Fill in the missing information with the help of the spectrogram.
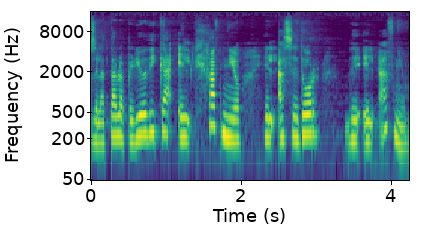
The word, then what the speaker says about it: Hafnio: Creo que sí se pronuncia Jafnio, que no debería, pero pues se, quedó la, pronunciación como si fuera inglés.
